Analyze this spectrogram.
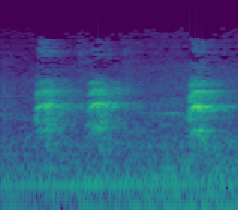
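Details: Large pet dog Nina gives three muffled, mid-pitched barks, two close together and a third after a pause of almost a second, over a faint steady background hum while her name is called.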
